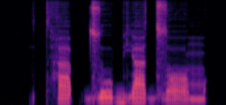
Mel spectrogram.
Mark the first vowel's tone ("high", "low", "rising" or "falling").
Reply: low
